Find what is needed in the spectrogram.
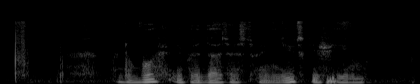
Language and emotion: Russian, sad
